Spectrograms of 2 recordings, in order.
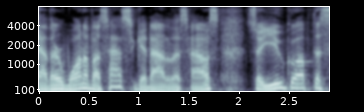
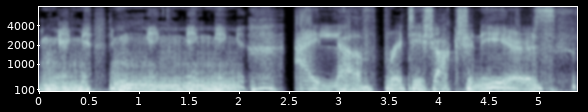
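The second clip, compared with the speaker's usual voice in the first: rough, creaky, rasping creature voice, croaked out. Game master voicing a three-legged creature speaking to the players: Enfield Horror creature voice. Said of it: "It says to you".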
